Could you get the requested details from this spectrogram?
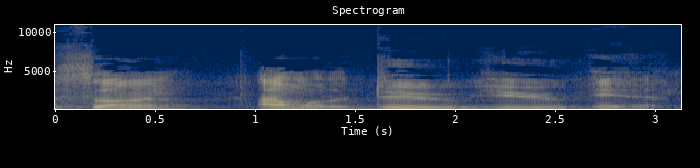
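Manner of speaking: very low, soft, slow deadpan threat; old pastor. Retold or imitated. Old pastor to the cocky young preacher, low and quiet. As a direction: drop right down and take your time, quietly confident.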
